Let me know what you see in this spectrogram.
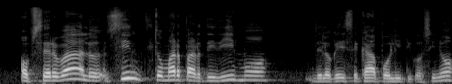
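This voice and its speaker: A man speaks with lively intonation. His tone is dark and mellow. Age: 50s. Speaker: podcast host. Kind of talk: interview show hosting. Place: studio. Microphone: lapel.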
